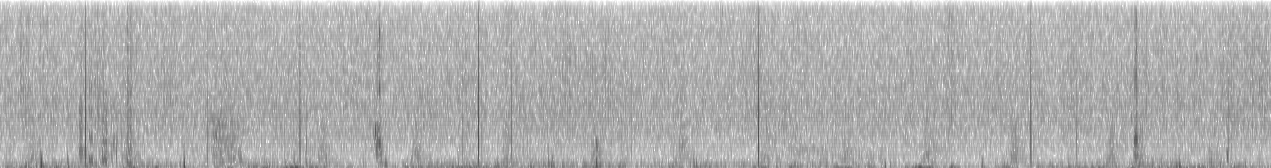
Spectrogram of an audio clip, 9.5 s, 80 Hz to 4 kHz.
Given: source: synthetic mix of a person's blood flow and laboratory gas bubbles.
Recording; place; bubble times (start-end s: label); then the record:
Doppler ultrasound of blood flow; subclavian vein
0.56-1.07 s: bubbles
1.58-1.82 s: bubbles
2.80-2.93 s: bubbles
4.46-4.52 s: bubbles
8.48-8.60 s: bubbles
9.18-9.25 s: bubbles
From the record:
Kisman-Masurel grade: 121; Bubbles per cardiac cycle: 1 to 2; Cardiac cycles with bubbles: 10 to 50%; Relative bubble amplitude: barely perceptible (0.100 to 0.250); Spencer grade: 2 (many but less than half of the cardiac periods contain bubble signals, singularly or in groups); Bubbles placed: anywhere in the cardiac cycle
